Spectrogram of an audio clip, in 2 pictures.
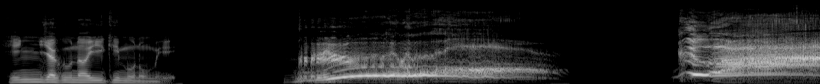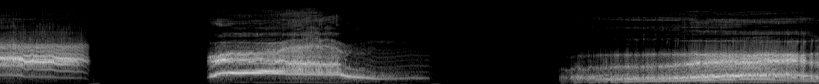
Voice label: character voice; D-XHIRD; IZANAGI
